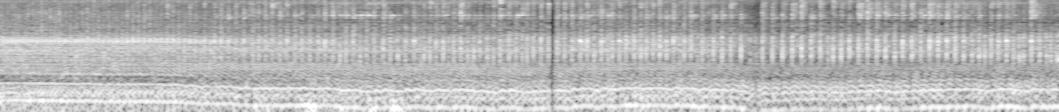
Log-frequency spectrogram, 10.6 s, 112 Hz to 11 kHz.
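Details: Craftsman 25cc two-stroke weed eater that wouldn't stay running, after carburetor tune: steady high buzz holding even speed without surging or stumbling; normal running.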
